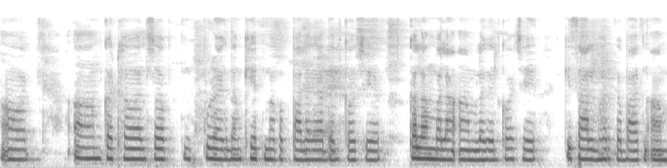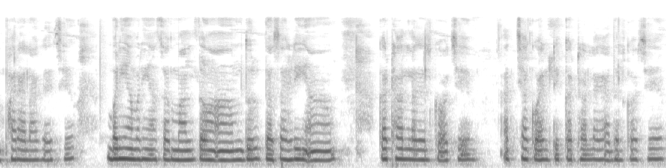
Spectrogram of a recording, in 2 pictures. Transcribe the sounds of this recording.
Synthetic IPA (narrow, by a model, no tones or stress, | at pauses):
ɔɾ | amkəʈʰəlsəbpuɾaekd̪əmkʰet̪mepəpːaləɡad̪elkɔt͡ʃʰɛkələmbalaʔamləɡɛlkɔt͡ʃʰɛ | kisalbʱəɾkebad̪ʔampʰəɾalaɡɛt͡ʃʰɛbəɽ̤ijãbəɽ̤ijãsəbʱmalt̪ə̃amd̪uɾd̪əsəɦɽiamkəʈʰəlːəɡelkɔt͡ʃʰɛ | ə̰tːʃʰakwaliʈikəʈʰəlːəɡad̪elkɔt͡ʃʰɛ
